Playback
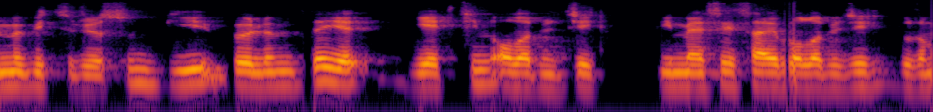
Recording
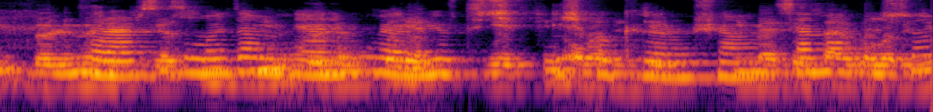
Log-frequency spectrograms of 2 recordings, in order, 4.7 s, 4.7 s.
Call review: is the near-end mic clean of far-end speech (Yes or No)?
No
